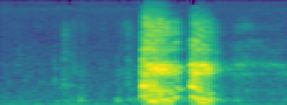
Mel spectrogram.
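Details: Persistent post-viral cough.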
